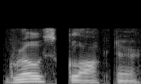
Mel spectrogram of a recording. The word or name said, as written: Grossglockner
